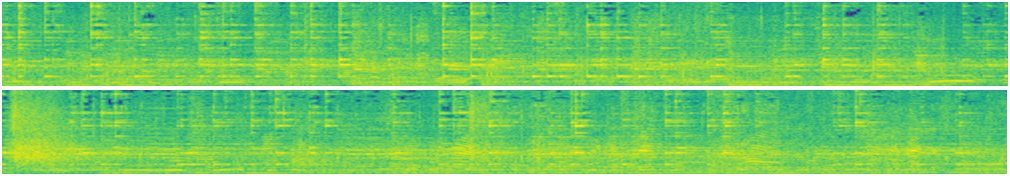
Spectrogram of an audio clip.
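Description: A brass band plays a lively, steady tune nearby.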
